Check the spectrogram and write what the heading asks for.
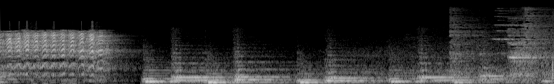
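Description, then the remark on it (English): A harsh, quavering goat bleat opens loudly, followed by several more wavering, prominent bleats in a row, with a brief hiss of noise near the end; goats brought for sacrifice at the Lupercalia Festival. “Sorry to interrupt, but there's a bunch of citizens outside who wish for you to witness the sacrifice of the goats and dogs.”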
